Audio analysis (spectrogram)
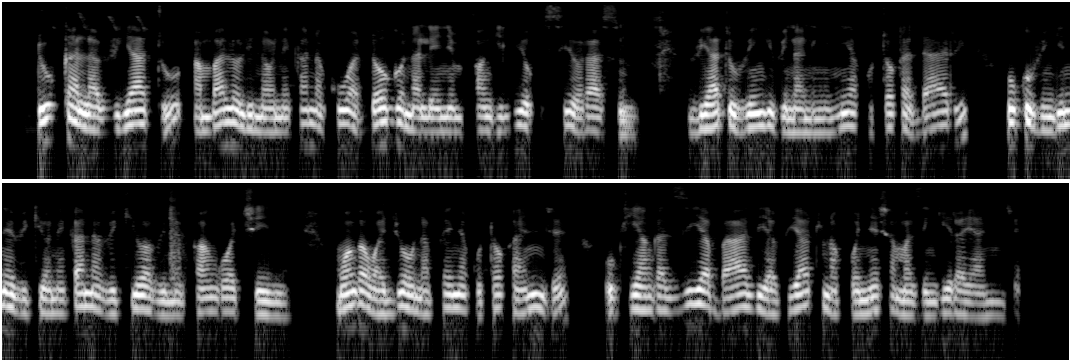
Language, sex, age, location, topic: Swahili, male, 25-35, Nairobi, finance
